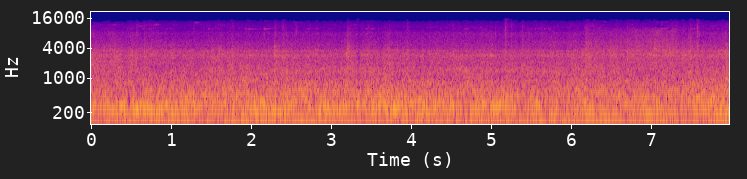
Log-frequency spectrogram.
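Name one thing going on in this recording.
An engine rumbles steadily close by.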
